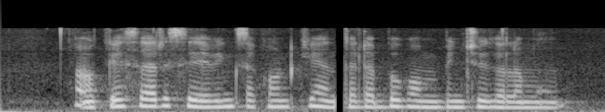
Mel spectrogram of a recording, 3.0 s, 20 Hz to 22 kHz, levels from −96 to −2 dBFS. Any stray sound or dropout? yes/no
yes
